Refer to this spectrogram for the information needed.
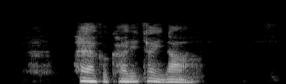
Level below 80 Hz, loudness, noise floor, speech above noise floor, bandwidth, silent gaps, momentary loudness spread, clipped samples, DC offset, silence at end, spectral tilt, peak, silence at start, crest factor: -60 dBFS; -23 LUFS; -68 dBFS; 46 dB; 7.4 kHz; none; 13 LU; under 0.1%; under 0.1%; 0.85 s; -6 dB/octave; -6 dBFS; 0.3 s; 20 dB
